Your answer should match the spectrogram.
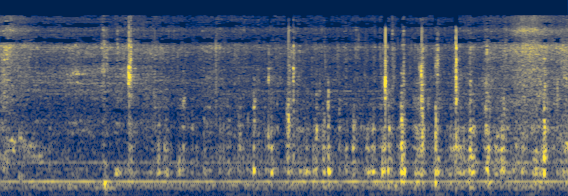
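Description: A saucepan of ramen bubbling at a full boil: faint, irregular small pops and ticks that come thicker toward the end.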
